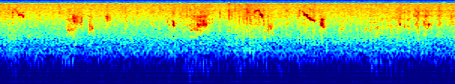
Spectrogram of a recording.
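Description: Faint, scattered short bird calls and chirps, a few of them quick falling notes, over a steady outdoor hiss.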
